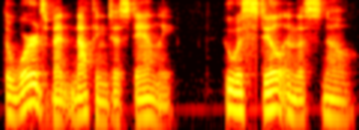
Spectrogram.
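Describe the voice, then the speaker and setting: Low-voiced man reading a story aloud. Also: expressive, moderate pace, a bit bright. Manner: explains simply, asks listeners questions. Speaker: reader of a children's novel. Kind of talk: read-aloud storytelling with explanatory asides.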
